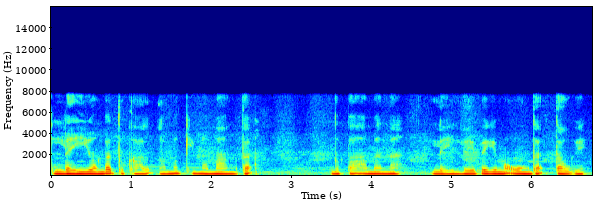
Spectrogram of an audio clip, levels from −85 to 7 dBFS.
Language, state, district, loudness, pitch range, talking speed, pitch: Manipuri, Manipur, Imphal West, -12 LUFS, 170-180 Hz, 95 wpm, 170 Hz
